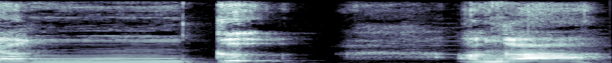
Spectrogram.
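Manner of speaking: अंक then अंगा with the ng sound held; nasal ng demo. Shown as a demonstration. Teacher to children, showing the ng sound in अंक. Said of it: "अंगा की ध्वनि निकल रही है".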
